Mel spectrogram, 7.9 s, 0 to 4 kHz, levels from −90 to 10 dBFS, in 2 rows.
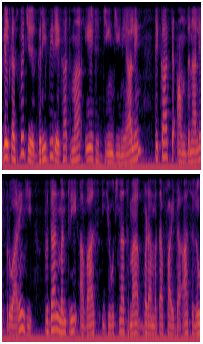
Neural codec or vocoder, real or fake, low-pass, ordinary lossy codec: autoencoder, 48 kHz, 128 numbers a frame, DAC-VAE, trained on Japanese speech; fake; 3.6 kHz; none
